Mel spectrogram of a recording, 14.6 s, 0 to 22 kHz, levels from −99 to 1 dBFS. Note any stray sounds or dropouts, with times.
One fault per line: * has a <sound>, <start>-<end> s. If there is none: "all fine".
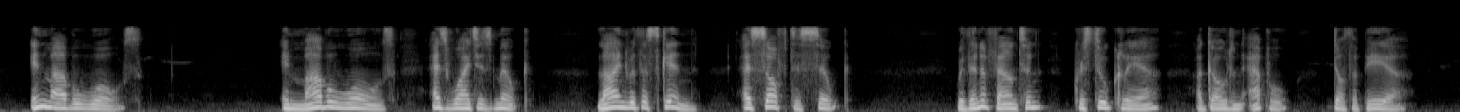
all fine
